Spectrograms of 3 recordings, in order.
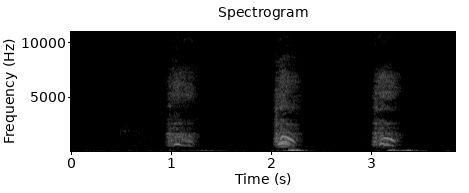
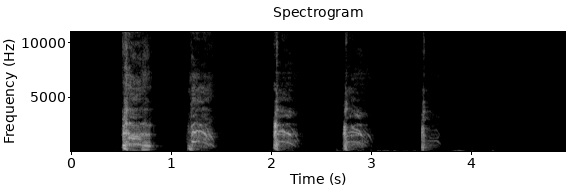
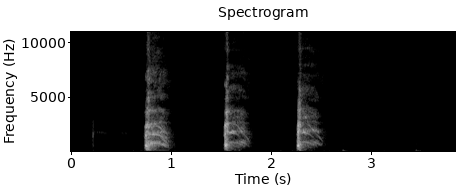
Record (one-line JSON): {"exhalation_length": "3.8 s", "exhalation_amplitude": 2466, "exhalation_signal_mean_std_ratio": 0.43, "cough_length": "4.9 s", "cough_amplitude": 11746, "cough_signal_mean_std_ratio": 0.33, "three_cough_length": "3.8 s", "three_cough_amplitude": 23244, "three_cough_signal_mean_std_ratio": 0.26, "survey_phase": "beta (2021-08-13 to 2022-03-07)", "age": "45-64", "gender": "Male", "wearing_mask": "No", "symptom_runny_or_blocked_nose": true, "symptom_shortness_of_breath": true, "symptom_fatigue": true, "symptom_headache": true, "symptom_change_to_sense_of_smell_or_taste": true, "symptom_onset": "3 days", "smoker_status": "Never smoked", "respiratory_condition_asthma": false, "respiratory_condition_other": false, "recruitment_source": "Test and Trace", "submission_delay": "2 days", "covid_test_result": "Positive", "covid_test_method": "RT-qPCR", "covid_ct_value": 17.1, "covid_ct_gene": "ORF1ab gene", "covid_ct_mean": 17.7, "covid_viral_load": "1500000 copies/ml", "covid_viral_load_category": "High viral load (>1M copies/ml)"}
